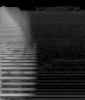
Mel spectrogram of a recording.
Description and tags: multi sample bass using bubblesound oscillator and dr octature filter with midi note name
sample, bass, multi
